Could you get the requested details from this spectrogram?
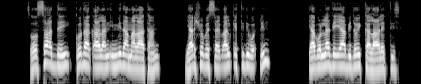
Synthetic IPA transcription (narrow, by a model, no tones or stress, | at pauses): t͡sʼo̞ːsːaːd̪ːɛjɡɔd̪aːkʼaːlɐnɪmːɪd̪ɐmɐlaːt̪ɐn | jɐɾʃɔbɛsːɐjɓɐlkʼːɛt̪ːɪd̪ɪwɔɗːɪn | ʔjɐbɔlːɐd̪ɛʔɪjaːbɪd̪ɔjkːɐlaːlɛt̪ːɪs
